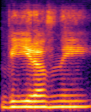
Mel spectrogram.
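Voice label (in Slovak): "výrazný", Slovak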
